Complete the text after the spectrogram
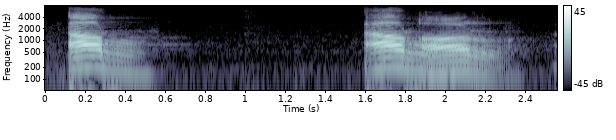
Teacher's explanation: Sebab ra ni bukan huruf syafatain. Kita bincang konsep dia kan. Dia bukan huruf bibir. Dia huruf lisan. Jadi di mana lidah kita letak tu menentukan ketebalan dia sebenarnya.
